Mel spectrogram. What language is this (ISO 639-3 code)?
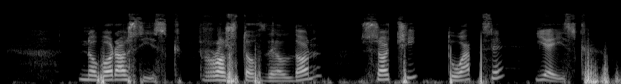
cat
